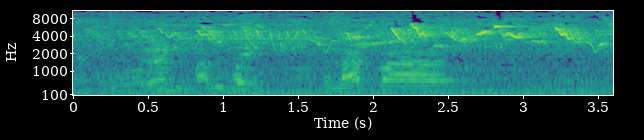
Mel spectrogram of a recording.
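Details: Lombok kecial tutor song: fast high twitters alongside lower rising notes and a short run of steady tones, with background hum.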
